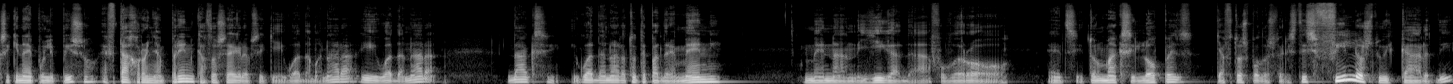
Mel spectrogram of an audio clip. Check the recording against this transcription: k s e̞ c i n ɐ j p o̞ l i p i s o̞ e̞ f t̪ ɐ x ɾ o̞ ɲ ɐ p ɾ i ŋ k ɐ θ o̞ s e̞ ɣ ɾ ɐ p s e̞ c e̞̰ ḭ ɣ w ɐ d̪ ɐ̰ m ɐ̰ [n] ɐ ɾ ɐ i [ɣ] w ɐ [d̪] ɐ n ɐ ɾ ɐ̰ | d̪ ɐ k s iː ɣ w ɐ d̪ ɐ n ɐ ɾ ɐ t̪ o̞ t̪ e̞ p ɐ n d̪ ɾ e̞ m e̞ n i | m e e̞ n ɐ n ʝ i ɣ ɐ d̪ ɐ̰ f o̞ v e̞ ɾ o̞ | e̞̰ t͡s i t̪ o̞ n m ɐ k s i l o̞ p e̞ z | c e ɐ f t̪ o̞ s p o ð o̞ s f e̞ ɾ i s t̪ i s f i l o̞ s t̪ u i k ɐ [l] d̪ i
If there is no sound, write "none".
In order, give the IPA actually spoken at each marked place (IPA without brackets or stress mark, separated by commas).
n, ɣ, d̪, ɾ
